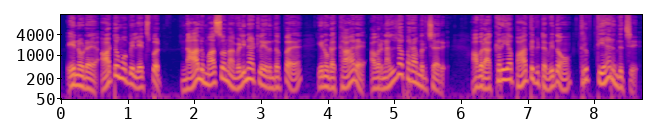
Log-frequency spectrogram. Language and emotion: Tamil, happy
